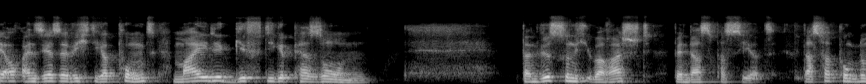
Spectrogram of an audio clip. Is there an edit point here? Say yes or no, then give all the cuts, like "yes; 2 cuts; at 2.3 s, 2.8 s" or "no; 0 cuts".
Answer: yes; 2 cuts; at 1.7 s, 5.2 s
